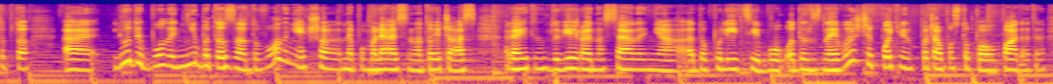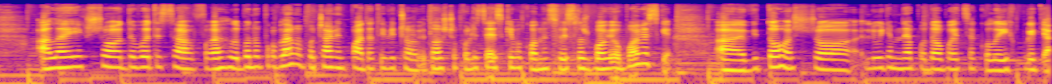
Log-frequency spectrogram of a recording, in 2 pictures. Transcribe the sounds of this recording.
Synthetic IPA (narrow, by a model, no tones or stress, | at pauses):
t̪ɔpt̪ɔ | lʲud̪ɪbulˠɪnʲibɪt̪ɔzɐd̪ɔʋɔlˠenʲijɐkʃt͡ʃɔnɛpɔmɐlʲajʊt͡sʲːɐnɐt̪ɔjt͡ʃɑsɾɛjt̪ɪnɦd̪ɔʋʲiɾɔjnɐsɛlˠenʲːɐd̪ɔpɔlʲit͡sʲijibuwɔ̰d̪ɪnznɐjʋɪʃt͡ʃɪxpɔtʲimʋʲinpɔt͡ʃɑwpɔst̪ʊpɔʋɔpɑd̪ɐt̪ɪɐ̰lˠɛjɐkʃt͡ʃɔd̪ɪʋɪt̪ɪsʲɐwɦlˠɪbɪnupɾɔblˠɛmɪpɔt͡ʃɑwʋʲinpɑd̪ɐt̪ɪʋʲid̪̚t͡ʃɔɦɔʋʲid̪̚t̪ɔɦɔʃt͡ʃɔpɔlʲit̪sɛ̰jsʲkʲijʋɪkɔnʊjtsʋɔjislˠʊʒbɔʋʲḭɔbɔʋʲjɐskɪ | ʋʲid̪̚t̪ɔɦɔʃt͡ʃɔlʲudʲɐmnɛpɔd̪ɔbɐjet͡sʲːɐkɔlˠɪjixpɾɪtʲ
